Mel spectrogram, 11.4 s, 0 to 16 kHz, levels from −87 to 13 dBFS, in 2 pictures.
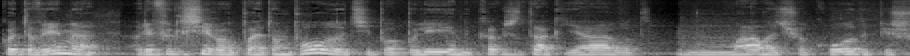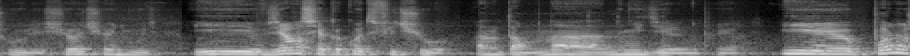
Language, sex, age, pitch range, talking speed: Russian, male, 20-39, 140-175 Hz, 180 wpm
